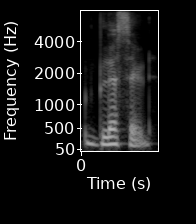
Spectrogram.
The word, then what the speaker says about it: blessed: But in religious or formal expressions, you may hear blessed with two syllables. Blessed, blessed, blessed, or blessed, both are correct, depending on how it is used.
